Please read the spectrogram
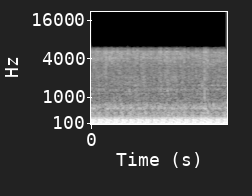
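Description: Volkswagen Gol GTi's four-cylinder engine idling steadily, heard from inside the cabin.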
